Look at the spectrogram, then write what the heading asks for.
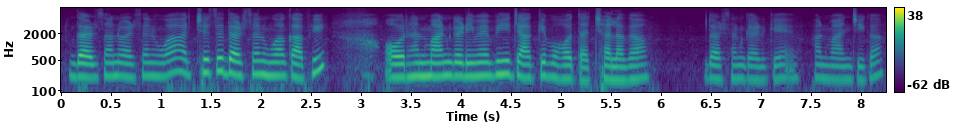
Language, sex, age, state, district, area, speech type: Hindi, female, 18-30, Uttar Pradesh, Pratapgarh, rural, spontaneous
